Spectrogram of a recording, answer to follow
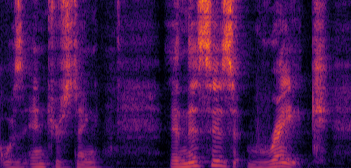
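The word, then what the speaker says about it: Ruike: I really thought was interesting and this is rake it's spelled r UI ke e and I picked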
